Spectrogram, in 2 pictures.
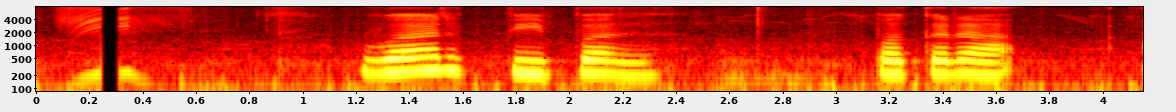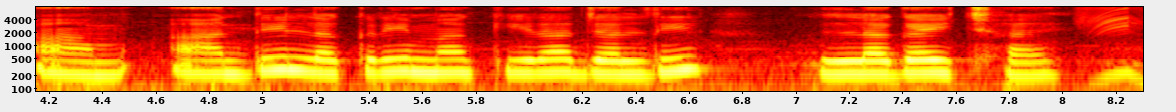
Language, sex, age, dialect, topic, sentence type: Maithili, female, 18-24, Angika, agriculture, statement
